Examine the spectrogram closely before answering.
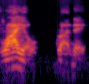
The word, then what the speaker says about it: Rio Grande: Grand Rio Grande 8379 excuse me it's R Grande that's how they say it 83 to 79 uh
